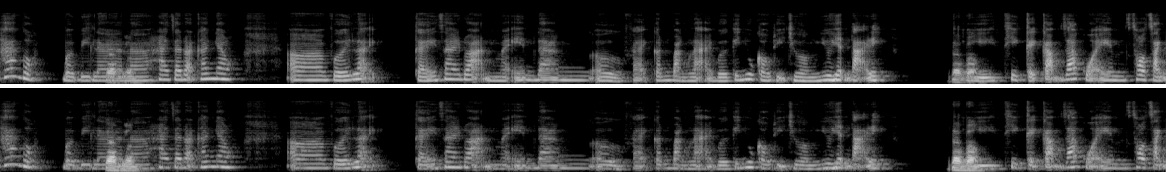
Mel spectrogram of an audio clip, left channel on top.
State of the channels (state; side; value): normal; both; correlation 0.74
